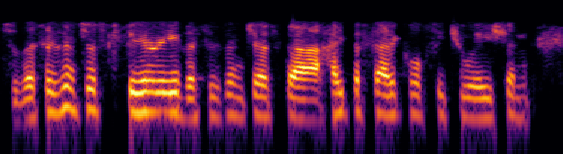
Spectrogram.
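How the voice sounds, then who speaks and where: The speaker is a man with a normal speaking voice and a fairly high pitch. His pitch varies in an ordinary way, at a moderate pace. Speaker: marketing presenter. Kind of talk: webinar presentation.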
